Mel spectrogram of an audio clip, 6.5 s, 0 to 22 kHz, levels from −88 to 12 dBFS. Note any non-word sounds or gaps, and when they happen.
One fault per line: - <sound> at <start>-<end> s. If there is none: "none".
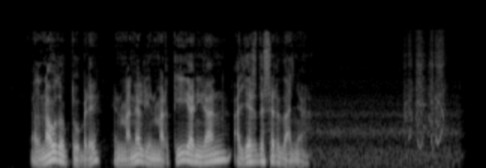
- squeak at 5.4-6.0 s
